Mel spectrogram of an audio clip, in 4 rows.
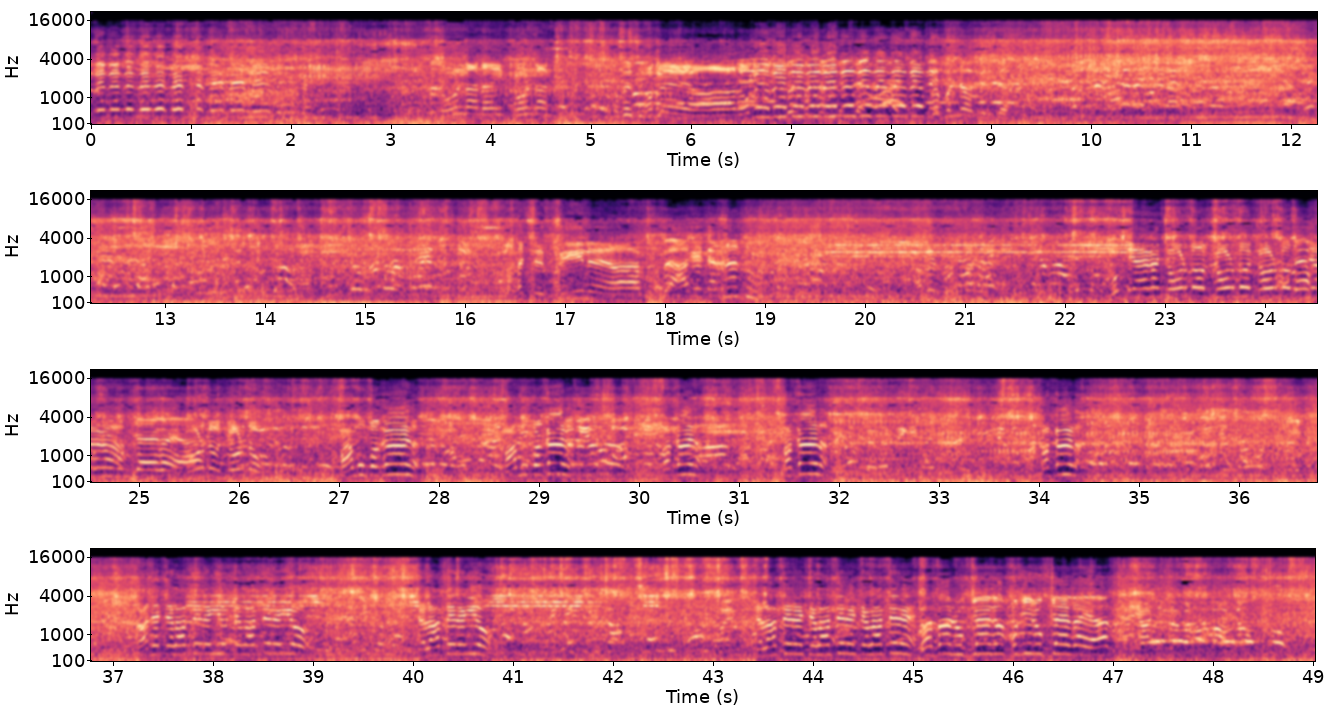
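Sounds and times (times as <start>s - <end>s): motorcycle engines running: 0.0s - 49.0s
people shouting: 4.8s - 16.4s, 37.2s - 49.0s.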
